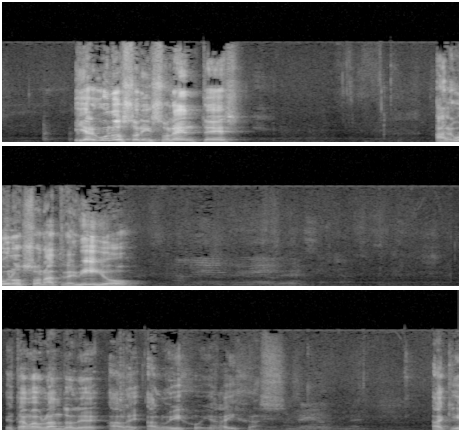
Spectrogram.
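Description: An elderly man preaches with animation through a microphone, pausing between phrases.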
